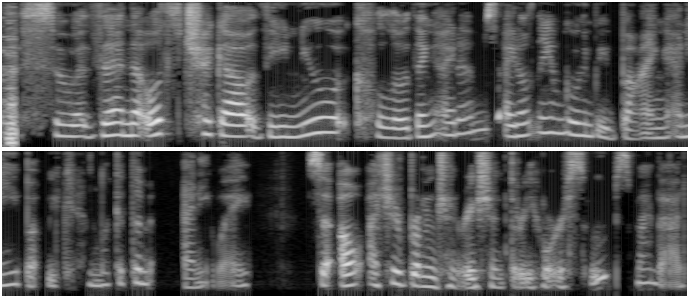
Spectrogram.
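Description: A soft-spoken woman with a high pitch at a moderate pace, ordinary pitch variation, and a dry, close sound with no echo. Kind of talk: casual gameplay commentary.

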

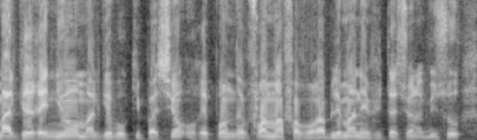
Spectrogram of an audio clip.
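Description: At a moderate pace, a man speaks with a fairly low pitch and ordinary pitch variation in a dry sound with no echo. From DR Congo. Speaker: tv talk show host; TV show host. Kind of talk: political interview; talk-show host commentary. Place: studio. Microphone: studio mic.

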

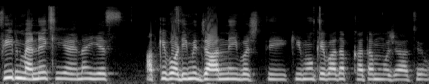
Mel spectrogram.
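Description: The voice has a dark, mellow tone and moves at a moderate pace in a flat monotone. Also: woman. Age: 40s. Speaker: cancer survivor sharing her story. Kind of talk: testimony. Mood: earnest, emotional recollection. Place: home room.

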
